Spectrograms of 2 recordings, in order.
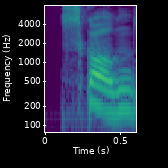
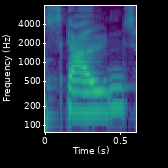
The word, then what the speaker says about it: scone: So your biscuits are too salty to be they're more savory whereas scon or scones whichever way you want to pronounce it are actually sweet.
